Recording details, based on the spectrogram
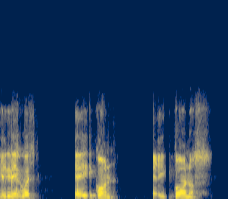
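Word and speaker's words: εἰκών: Eikon e iconos. Entonces, el acento en el griego está en la O.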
